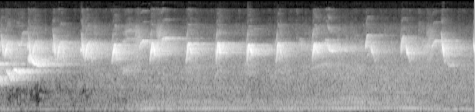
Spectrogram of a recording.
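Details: Javan bush lark aged six months, singing freely and good as a model or prompt for other birds. Opens with a low rising slur, then a regular run of sharp high chirps, about three per second.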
